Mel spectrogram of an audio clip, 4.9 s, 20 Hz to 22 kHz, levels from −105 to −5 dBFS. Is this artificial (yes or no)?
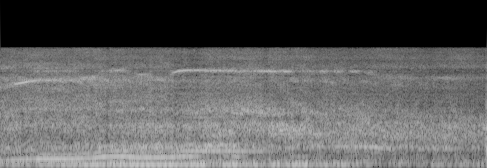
yes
